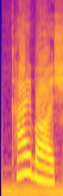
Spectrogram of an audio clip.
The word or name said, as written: kibosh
